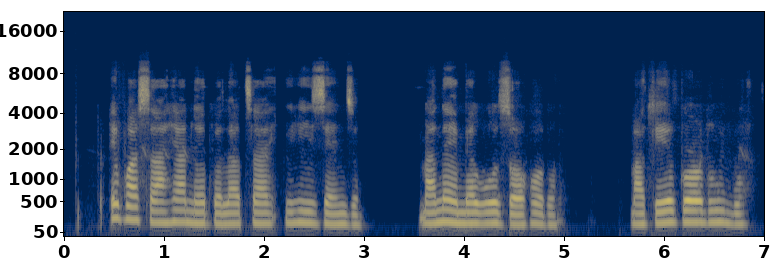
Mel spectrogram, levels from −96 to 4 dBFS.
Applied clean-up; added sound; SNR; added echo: neural mask model DeepFilterNet 3.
